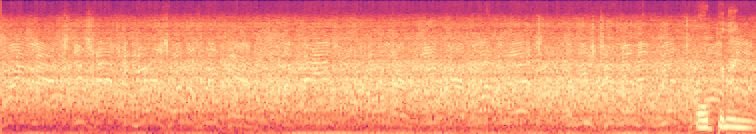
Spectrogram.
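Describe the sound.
A loud, dense roar of a wrestling crowd, a continuous wash of cheering and shouting voices that stays intense throughout, with a brief voice rising above it near the end.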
